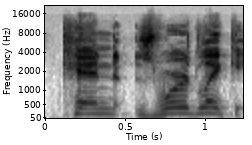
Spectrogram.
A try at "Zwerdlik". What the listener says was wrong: It's Swerdlik, but that's okay. Swerdlik, but Swerdlik. You're close enough. It's an S instead of a Z. Swerdlik.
